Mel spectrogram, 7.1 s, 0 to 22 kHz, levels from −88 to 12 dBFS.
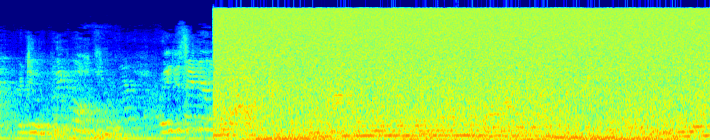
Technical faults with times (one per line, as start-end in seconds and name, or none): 2.13-7.10 wrong sample width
